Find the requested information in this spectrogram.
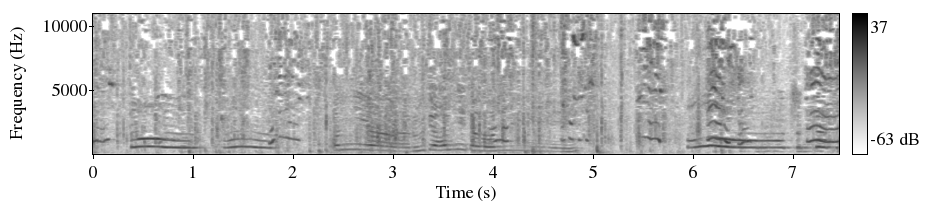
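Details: Cavalier King Charles Spaniel in a compilation of cute pet moments, giving drawn-out, wavering howl-like whines that rise and fall, in repeated bursts across several seconds, while a woman talks to the dog in Korean indoors.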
